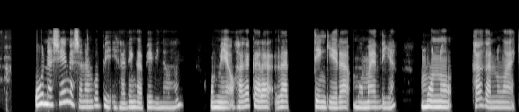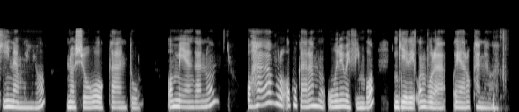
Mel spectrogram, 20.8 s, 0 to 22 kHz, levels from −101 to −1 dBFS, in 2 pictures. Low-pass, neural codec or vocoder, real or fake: 7.2 kHz; none; real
